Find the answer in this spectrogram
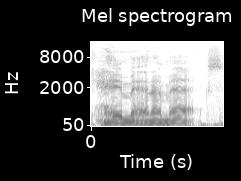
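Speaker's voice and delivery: lively, energetic, loud, high-energy buddy delivery. Imitating the other speaker's high-energy alternate self: imitating Max. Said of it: "That's a really good impression".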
